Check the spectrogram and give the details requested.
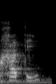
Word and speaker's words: Hattie: Y si tuviéramos que avalarlo científicamente, yo diría que, fijaros, los metaanálisis de John Hattie se escribe H-A-T y latina E, Hattie.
